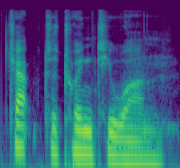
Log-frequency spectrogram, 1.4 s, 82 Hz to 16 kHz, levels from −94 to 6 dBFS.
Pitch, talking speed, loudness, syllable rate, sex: 110 Hz, 135 wpm, -21 LUFS, 5.1 syllables/s, male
